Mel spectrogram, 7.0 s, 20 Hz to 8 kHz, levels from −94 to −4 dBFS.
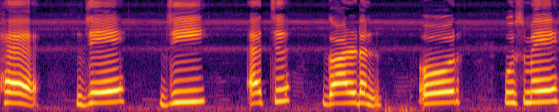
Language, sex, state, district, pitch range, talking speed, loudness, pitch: Hindi, female, Haryana, Rohtak, 265-300 Hz, 60 wpm, -12 LUFS, 280 Hz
